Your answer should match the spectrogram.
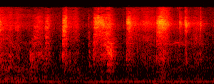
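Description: A pen scratches notes on paper during a solo card game, a faint, close run of short strokes and squiggles in irregular bursts over a low background hum, with no talk.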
